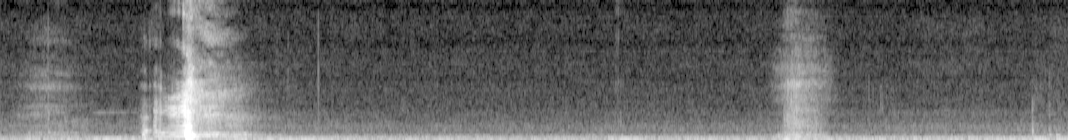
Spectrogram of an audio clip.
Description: I have a minor cold and a small fit came over me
